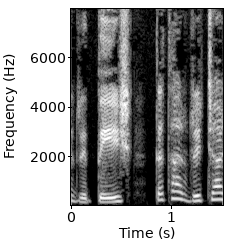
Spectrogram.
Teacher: हिंदी भाषा भाषी लोग इसका उच्चारण र जमा ई री के रूप में करने लगे हैं। इस तरह हिंदी में रितेश तथा ऋचा शब्दों की पहली ध्वनि के उच्चारण में कोई अंतर नहीं रह गया है। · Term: री स्वर का उच्चारण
